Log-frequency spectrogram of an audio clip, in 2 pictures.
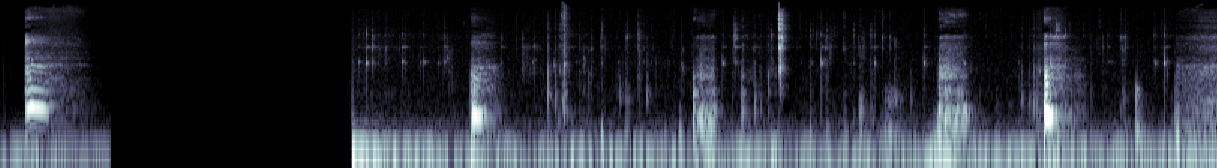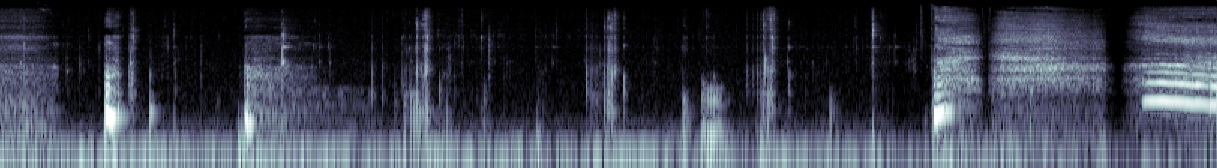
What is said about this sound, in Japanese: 休憩。お水っと。水分補給するね。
